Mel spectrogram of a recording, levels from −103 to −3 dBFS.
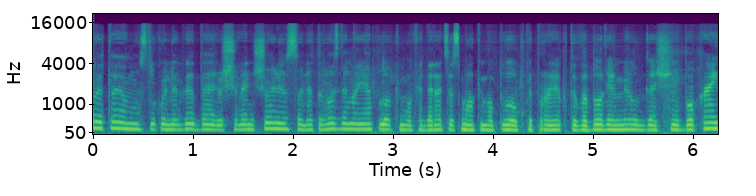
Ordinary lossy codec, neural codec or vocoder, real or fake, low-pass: Opus, 32 kbps; codec, 32 kHz, 1.9 kbps, SNAC; fake; 14.4 kHz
